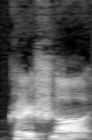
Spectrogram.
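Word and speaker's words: Kṛṣṇā: eav kalaratri and Dura Krishna here it means is a with a long a so not the masculine Krish this is the feminine these are your names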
